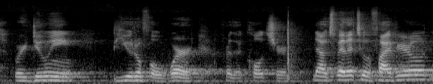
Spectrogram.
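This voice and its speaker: A woman with an American accent and fairly low pitch speaks at a moderate pace, with audible room echo. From Southern California, Anaheim. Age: 40s. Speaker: dance choreographer and teacher. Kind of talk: talk to students with Q&A. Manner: animated.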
